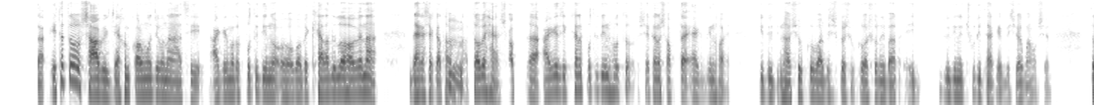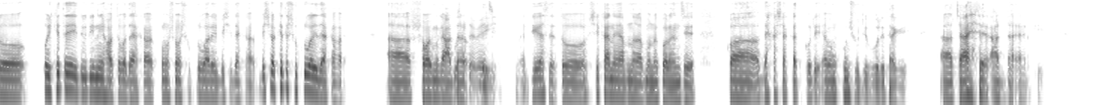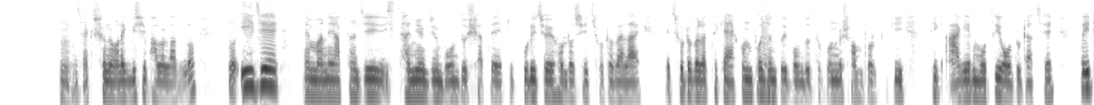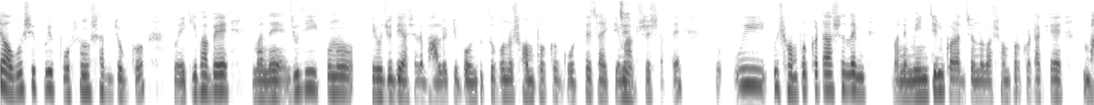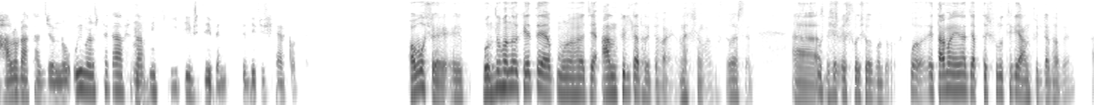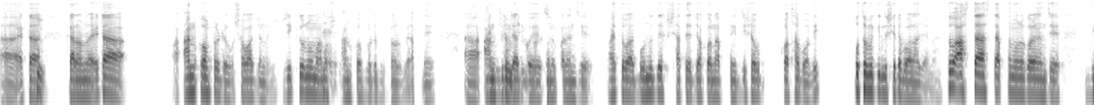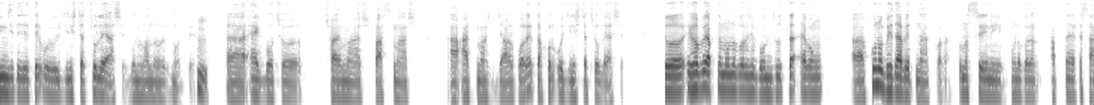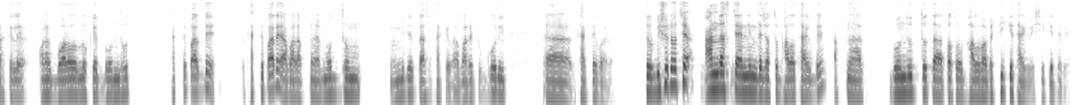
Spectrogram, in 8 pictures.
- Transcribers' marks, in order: laughing while speaking: "চায়ের আড্ডায় আরকি"; other background noise; in English: "মেইনটেইন"; in English: "আনফিল্টার্ড"; in English: "আনফিল্টার"; in English: "আনকমফর্টেবল"; in English: "আনকমফর্টেবল"; in English: "আনফিল্টার"; in English: "আন্ডারস্ট্যান্ডিং"; "বন্ধুত্বটা" said as "বন্ধুত্বতা"
- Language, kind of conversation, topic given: Bengali, podcast, কোনো স্থানীয় বন্ধুর সঙ্গে আপনি কীভাবে বন্ধুত্ব গড়ে তুলেছিলেন?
